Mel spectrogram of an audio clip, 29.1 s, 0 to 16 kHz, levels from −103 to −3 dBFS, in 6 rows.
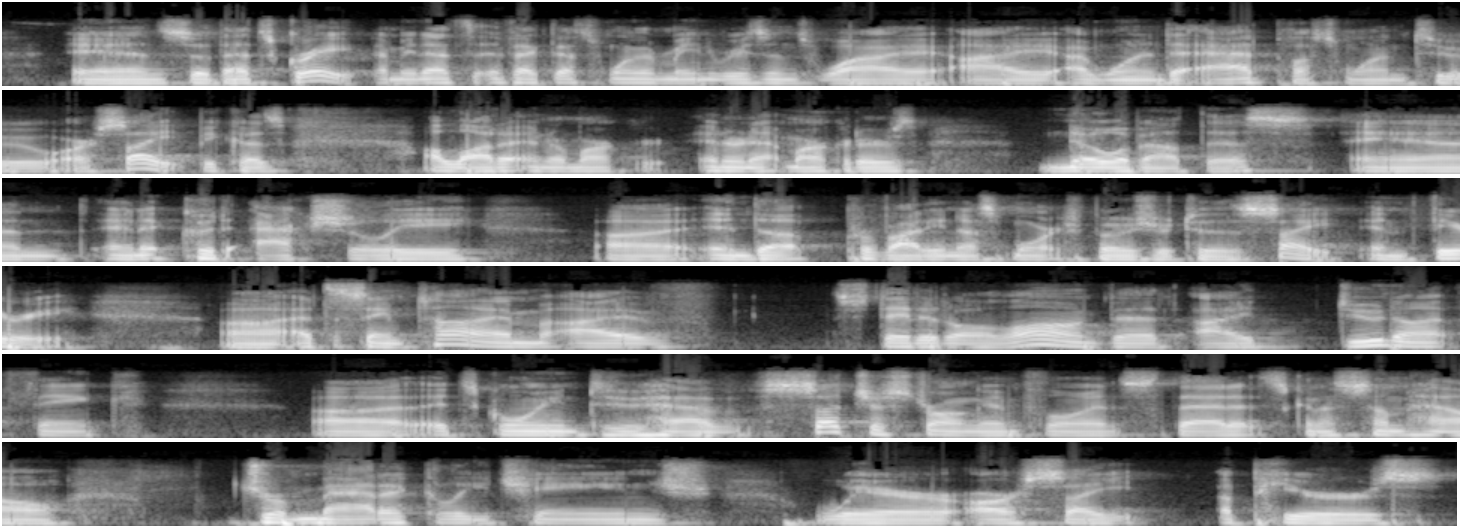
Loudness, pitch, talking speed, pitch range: -17 LUFS, 105 Hz, 180 wpm, 100-115 Hz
